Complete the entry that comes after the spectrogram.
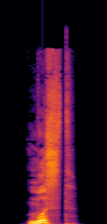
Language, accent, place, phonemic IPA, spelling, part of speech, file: German, Germany, Berlin, /mʊst/, musst, verb, De-musst.ogg
- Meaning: second-person singular present of müssen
